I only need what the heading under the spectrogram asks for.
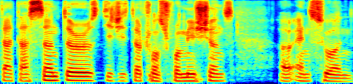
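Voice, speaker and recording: Someone with a French accent talks at a moderate pace. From southern France. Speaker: panelist, CEO of an Asia business network. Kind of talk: panel discussion. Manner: halting, many fillers and repetitions.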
